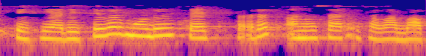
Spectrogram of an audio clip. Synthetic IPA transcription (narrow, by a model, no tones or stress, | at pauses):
t̪eɦiaɾisiʋəɾmɔɖəlseʈsə̰ɾət̪ənusaɾd͡ʒəʋaba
